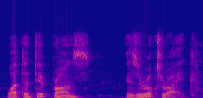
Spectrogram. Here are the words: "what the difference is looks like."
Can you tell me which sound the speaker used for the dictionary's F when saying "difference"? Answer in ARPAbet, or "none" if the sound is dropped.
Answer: P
